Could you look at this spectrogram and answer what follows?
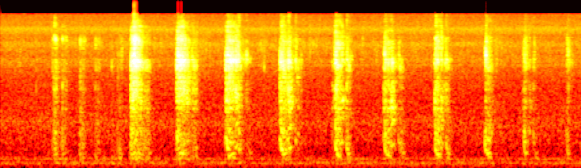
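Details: Hedgehog making a rapid series of about a dozen short, sharp, hissy bursts; owner unsure whether it is coughing or sneezing.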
